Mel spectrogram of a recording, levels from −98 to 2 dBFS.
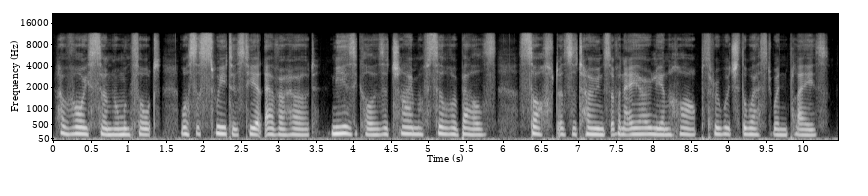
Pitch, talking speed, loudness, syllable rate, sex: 190 Hz, 190 wpm, -19 LUFS, 4.6 syllables/s, female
